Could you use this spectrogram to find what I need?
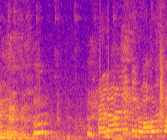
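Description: A young woman talks and laughs.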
